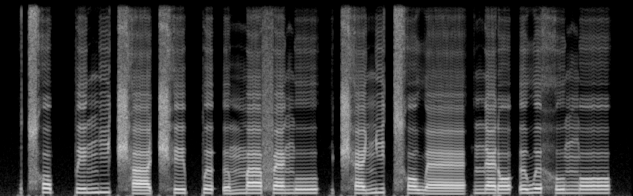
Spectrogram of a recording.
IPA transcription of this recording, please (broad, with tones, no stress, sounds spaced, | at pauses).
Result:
t͡sʰ ɔ˧ pː e˧ ŋ i˧ t͡ʃʰ a˨ t͡ʃʰ e˧ pː ə˧ ʔ ə˨ mː a˦ f æ˦ ŋ o˦ | t͡ʃʰ æ˨ ɲ i˧ t͡sʰ ɔ˧ w æ˨ | n æ˨ ɾ ɔ˨ ʔ ə˧ w ə˦ h o˧ ŋ ɔ˧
